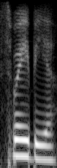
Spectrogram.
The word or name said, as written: Swabia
